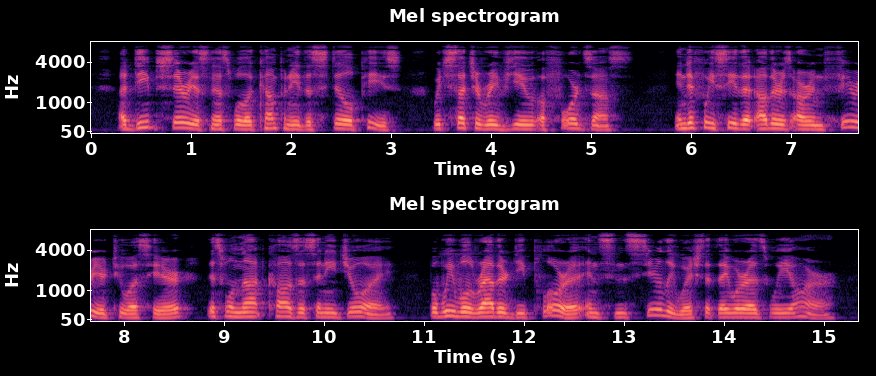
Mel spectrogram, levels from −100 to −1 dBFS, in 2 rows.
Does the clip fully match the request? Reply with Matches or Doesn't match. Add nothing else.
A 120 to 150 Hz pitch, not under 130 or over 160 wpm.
Doesn't match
